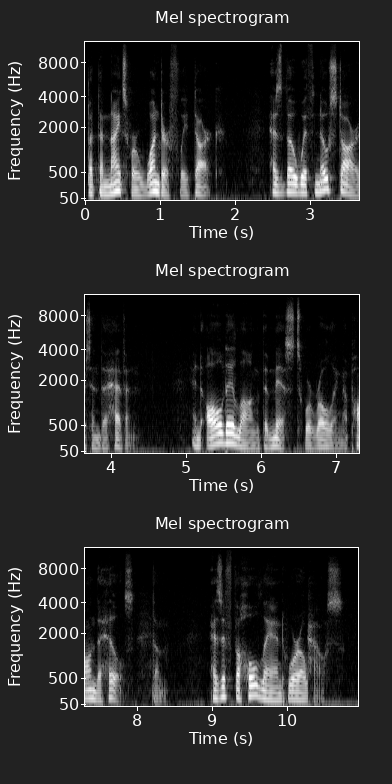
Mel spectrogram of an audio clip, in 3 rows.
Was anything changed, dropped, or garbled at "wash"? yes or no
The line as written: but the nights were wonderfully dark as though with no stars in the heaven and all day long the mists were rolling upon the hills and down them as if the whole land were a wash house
yes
